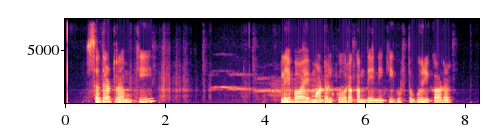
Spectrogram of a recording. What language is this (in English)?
Urdu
